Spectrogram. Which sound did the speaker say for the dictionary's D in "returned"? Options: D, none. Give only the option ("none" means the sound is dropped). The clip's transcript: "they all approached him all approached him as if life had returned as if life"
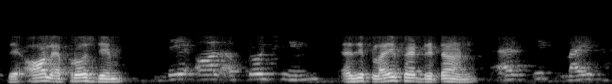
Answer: D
